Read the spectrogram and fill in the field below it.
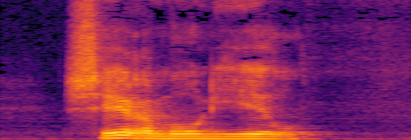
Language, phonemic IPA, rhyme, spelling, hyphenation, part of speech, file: Dutch, /ˌseː.rə.moː.niˈeːl/, -eːl, ceremonieel, ce‧re‧mo‧ni‧eel, adjective / noun, Nl-ceremonieel.ogg
- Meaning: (adjective) ceremonial; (noun) ceremonial practices, ceremony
